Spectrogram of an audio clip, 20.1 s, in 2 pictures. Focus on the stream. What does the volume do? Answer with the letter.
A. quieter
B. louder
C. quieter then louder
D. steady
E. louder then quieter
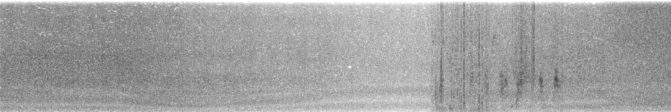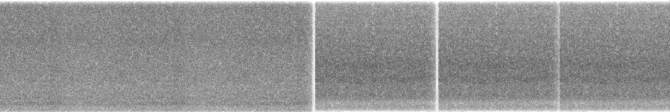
C.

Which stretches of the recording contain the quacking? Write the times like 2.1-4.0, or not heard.
6.5-8.4.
